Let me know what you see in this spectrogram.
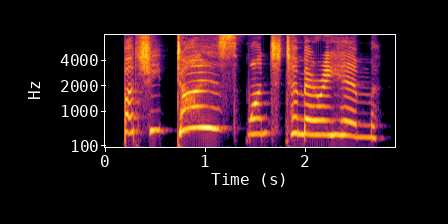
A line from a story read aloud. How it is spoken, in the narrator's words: cried Rosamond in exasperation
